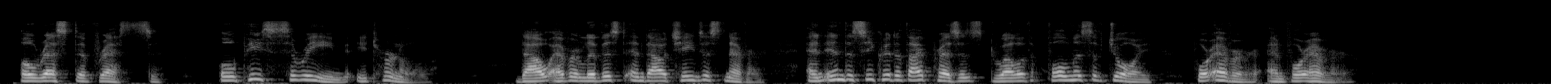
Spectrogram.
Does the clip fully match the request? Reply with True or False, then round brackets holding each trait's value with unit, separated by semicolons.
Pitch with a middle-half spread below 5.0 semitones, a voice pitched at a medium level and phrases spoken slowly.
False (5.4 semitones; 160 Hz; 110 wpm)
